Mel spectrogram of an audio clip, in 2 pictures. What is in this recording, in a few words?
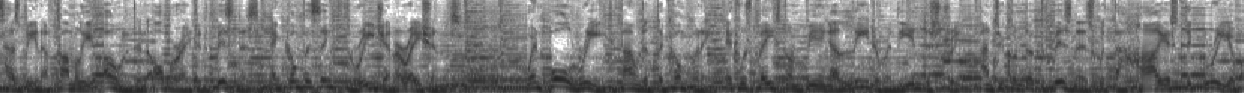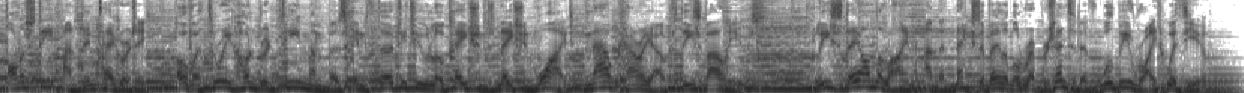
On-Hold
